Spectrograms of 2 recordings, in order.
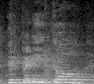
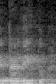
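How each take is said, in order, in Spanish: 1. Se dice de forma infantil, como hablan los bebés. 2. Se dice con pronunciación normal de adulto. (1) "los papitos tienen la costumbre de decirle eh, el perito" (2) "decirle el perrito"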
